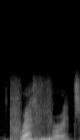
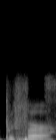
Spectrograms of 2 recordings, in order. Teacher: in the word preference it's a noun so we move it to the first syllable preference but in a verb to prefer second syllable okay and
